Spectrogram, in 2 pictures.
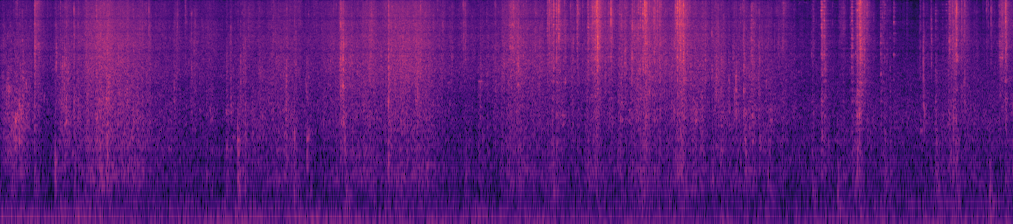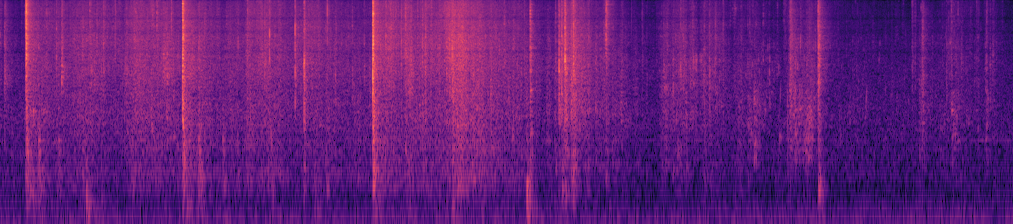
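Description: Dry nipa palm fronds and leaf litter rustling and crackling as they are handled and walked through, with several sharp cracks along the way.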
